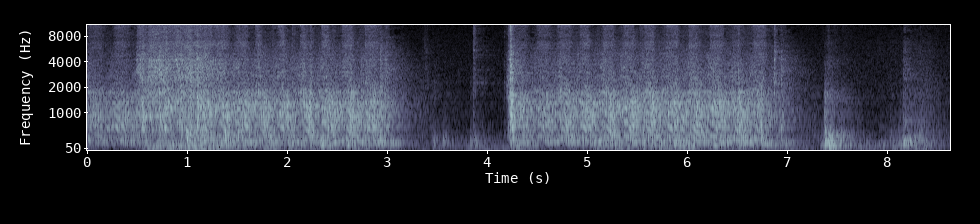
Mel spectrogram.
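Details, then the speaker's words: 1968 BMW 1602 sat over 10 years, on jack stands, fuel primed by squirting into the carburetor: steady starter cranking about 150 per minute that stops and restarts, never catching; crank no-start, owner suspects petrified carb. "we're just going to give a little squirt and try to start it again and see if we get to start for a minute that should Prime quickly but this carb is probably probably petrified anyway"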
